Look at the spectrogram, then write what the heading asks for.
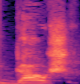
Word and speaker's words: gauche: Mais precisamente a gente chama de gauche, certo? Se pronuncia gauche, mas se escreve gauche, tá?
